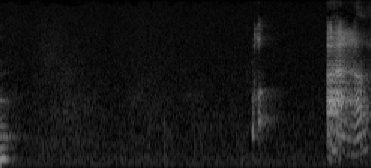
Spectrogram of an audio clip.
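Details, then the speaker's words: Hiccup while a young child sings: a brief, sharp hiccup interrupts her singing, then her singing voice resumes. "you have hiccups are you singing through the hiccups they're ruining your song so pretty"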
